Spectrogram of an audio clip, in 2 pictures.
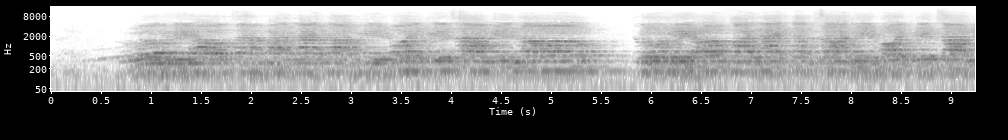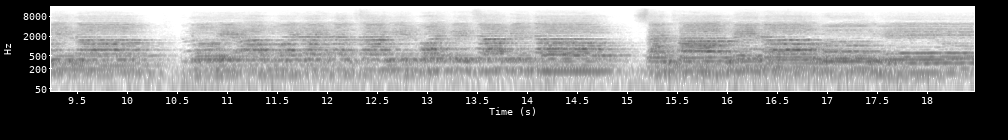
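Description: Mixed church choir of men's and women's voices singing a hymn, in four phrases separated by brief pauses.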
